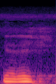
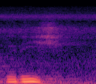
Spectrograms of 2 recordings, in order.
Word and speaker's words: Girish: Girish, actually, it's pronounced Girish, not Girish.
